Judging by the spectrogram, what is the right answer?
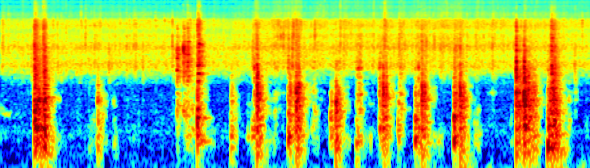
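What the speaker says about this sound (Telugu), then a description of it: "బీరకాయ వేసుకోవాలి." Ridge gourd frying in a pan for a milk curry, with about a dozen sharp scraping stir strokes close by over a soft, steady sizzle.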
